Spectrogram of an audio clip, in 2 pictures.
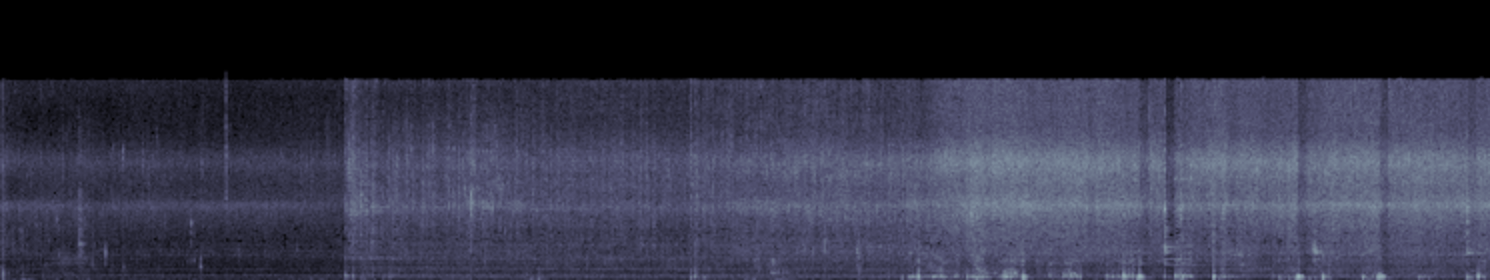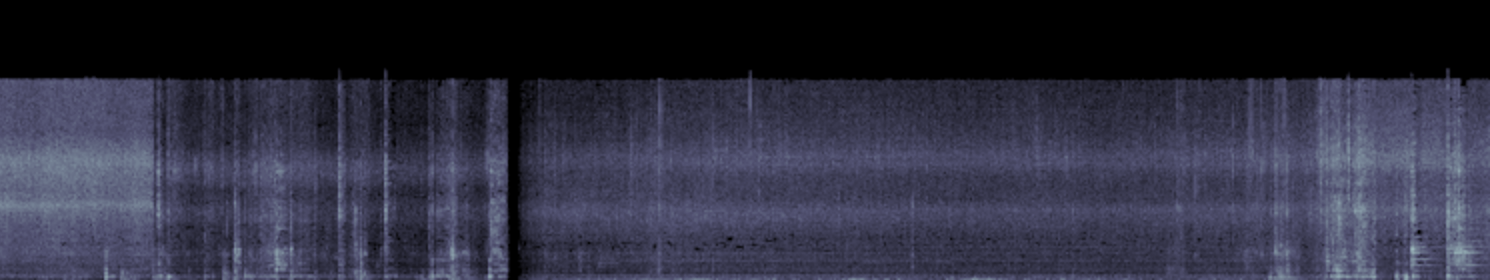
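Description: Snail meat frying in a metal pot, with a steady sizzle that sets in a few seconds in and is loudest through the middle. A steel spoon scrapes and stirs against the pot throughout. After a cut about two-thirds of the way in, a low rumble runs underneath the stirring.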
